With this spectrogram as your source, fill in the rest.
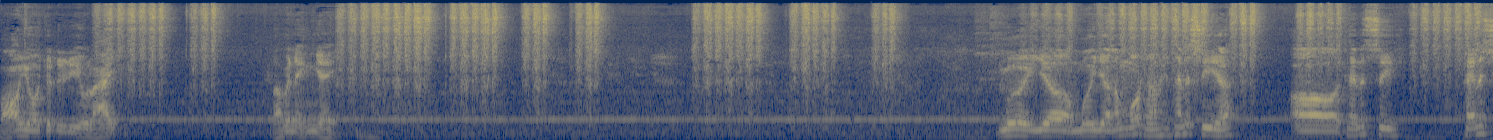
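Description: A nail file rasps against a fingernail in quick, repeated strokes.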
